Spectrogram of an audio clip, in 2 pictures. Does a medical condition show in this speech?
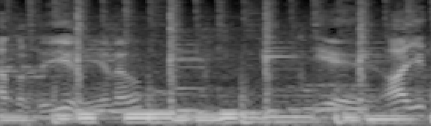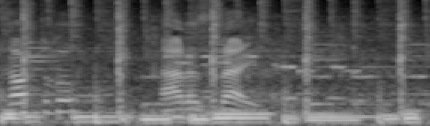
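No.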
